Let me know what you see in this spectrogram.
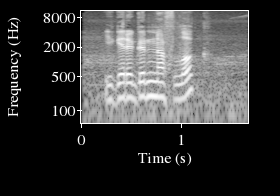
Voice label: female marines

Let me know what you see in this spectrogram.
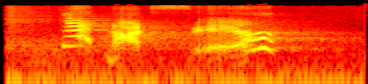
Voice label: grunt; h2dialogue; grunt crazy

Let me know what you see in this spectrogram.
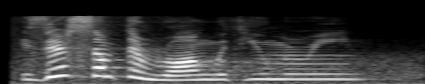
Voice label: female marine, marine tough

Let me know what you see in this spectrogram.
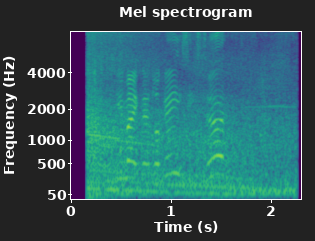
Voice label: marines, aussie; h2dialogue

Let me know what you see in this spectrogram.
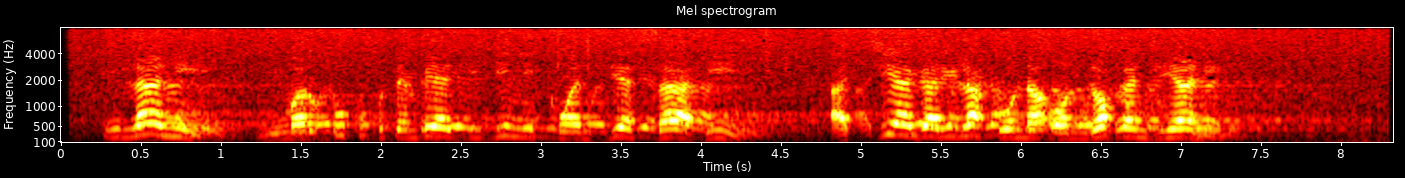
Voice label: swahili; h2dialogue

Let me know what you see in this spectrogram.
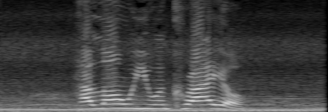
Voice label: female marine

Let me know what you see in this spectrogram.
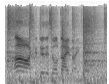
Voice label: marine aussie; h2dialogue

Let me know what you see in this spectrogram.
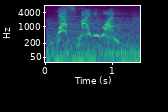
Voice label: grunt; h2dialogue; grunt crazy

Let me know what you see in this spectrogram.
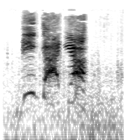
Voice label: grunt crazy; h2dialogue

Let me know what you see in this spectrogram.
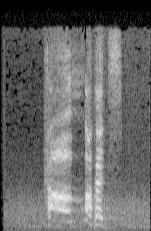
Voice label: grunt; h2dialogue; grunt crazy

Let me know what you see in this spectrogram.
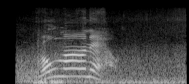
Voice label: marines female, marine tough

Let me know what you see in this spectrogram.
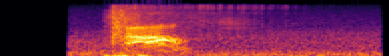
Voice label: marines, aussie; h2dialogue

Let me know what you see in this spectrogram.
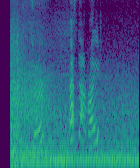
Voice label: marines, marine timid; h2dialogue

